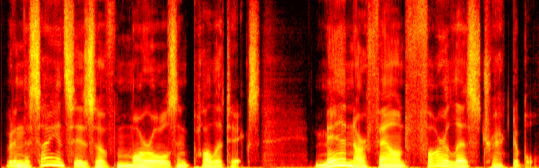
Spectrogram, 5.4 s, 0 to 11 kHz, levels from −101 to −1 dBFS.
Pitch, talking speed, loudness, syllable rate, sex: 125 Hz, 155 wpm, -18 LUFS, 4.4 syllables/s, male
